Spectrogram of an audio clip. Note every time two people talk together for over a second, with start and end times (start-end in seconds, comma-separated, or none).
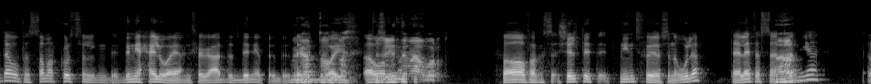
2.9-4.1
